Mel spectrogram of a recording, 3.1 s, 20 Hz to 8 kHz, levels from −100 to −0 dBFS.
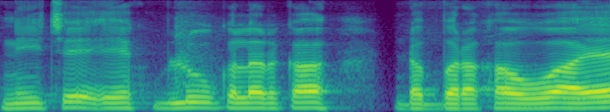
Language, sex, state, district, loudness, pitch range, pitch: Hindi, male, Uttar Pradesh, Shamli, -17 LUFS, 130-145 Hz, 140 Hz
